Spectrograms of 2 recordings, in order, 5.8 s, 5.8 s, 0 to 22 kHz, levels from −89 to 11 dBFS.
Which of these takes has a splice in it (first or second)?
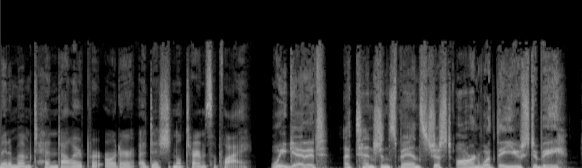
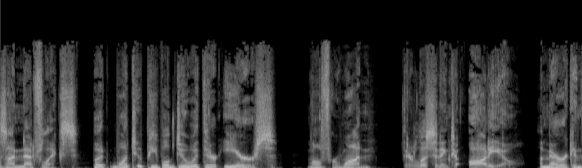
first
